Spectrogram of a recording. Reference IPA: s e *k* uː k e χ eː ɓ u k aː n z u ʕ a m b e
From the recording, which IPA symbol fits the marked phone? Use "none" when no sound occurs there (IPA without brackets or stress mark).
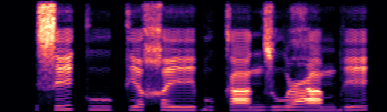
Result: k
